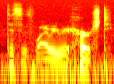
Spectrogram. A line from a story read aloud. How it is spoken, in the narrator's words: he muttered under his breath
